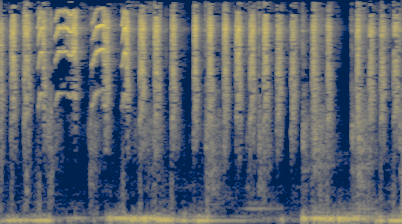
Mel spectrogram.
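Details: An energetic woodpecker calls in a tutor recording for other birds: rapid, sharp, high ticks repeated nearly four times a second, opening with a couple of twisting squeaky notes, over a constant low rumble.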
